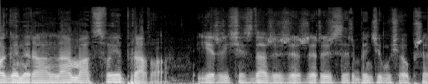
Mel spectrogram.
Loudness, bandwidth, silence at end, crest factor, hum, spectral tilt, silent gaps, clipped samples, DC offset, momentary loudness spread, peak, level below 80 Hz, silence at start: -13 LUFS; 15.5 kHz; 0 s; 12 dB; none; -7 dB/octave; none; 0.2%; under 0.1%; 8 LU; 0 dBFS; -22 dBFS; 0 s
